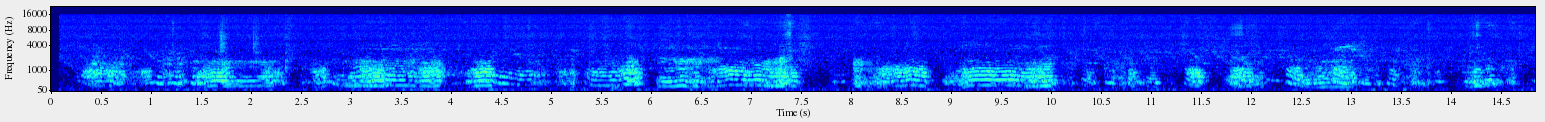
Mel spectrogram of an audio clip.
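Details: Goldendoodle. A Goldendoodle puppy chirps and whimpers almost nonstop, each note a short, bending, squeaky cry. The calls come in quick bursts with brief pauses, sometimes sliding up and down in pitch.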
